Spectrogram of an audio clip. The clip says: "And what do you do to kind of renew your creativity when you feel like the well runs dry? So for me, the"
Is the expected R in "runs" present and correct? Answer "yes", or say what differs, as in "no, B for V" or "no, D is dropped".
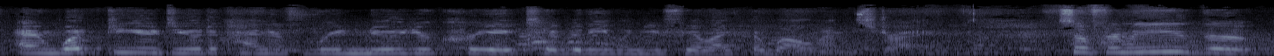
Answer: no, W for R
